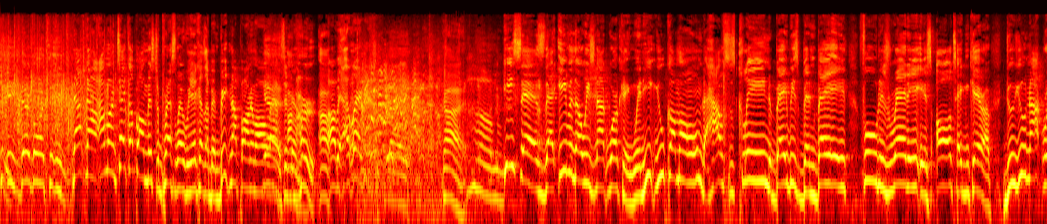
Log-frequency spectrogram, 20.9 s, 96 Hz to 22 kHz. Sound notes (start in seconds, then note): 0.0 audience applause drowning out words; 7.0 audience laughing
